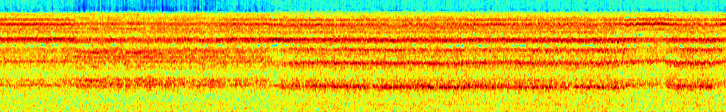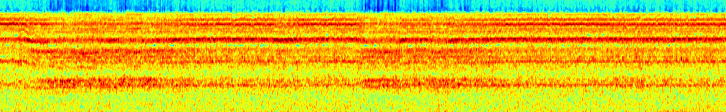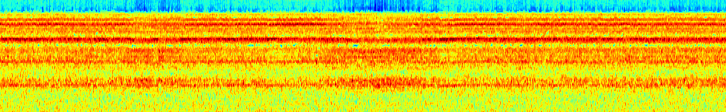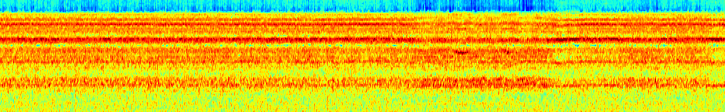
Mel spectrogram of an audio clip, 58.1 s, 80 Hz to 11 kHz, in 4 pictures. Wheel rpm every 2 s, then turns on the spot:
230, 220, 230, 210, 200, 210, 220, 220, 220, 230, 230, 220, 230, 230, 240, 230, 230, 230, 230, 230, 230, 230, 230, 230, 230, 230, 220, 230, 230.
none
